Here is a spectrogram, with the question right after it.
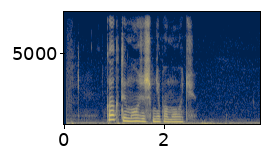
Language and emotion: Russian, sad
